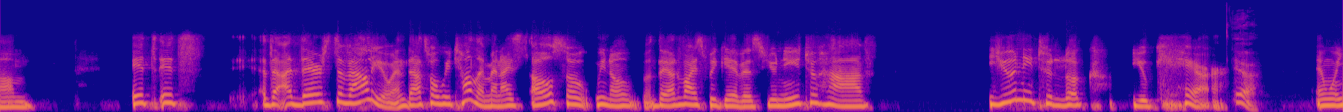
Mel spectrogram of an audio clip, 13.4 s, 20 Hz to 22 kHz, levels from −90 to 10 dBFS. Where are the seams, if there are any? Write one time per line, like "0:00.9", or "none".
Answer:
0:11.3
